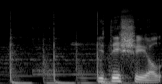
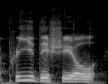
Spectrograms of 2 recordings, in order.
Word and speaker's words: prejudicial: Judicial. Isn't it judicial? It's prejudicial. Yeah, prejudicial is the correct way to say it.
